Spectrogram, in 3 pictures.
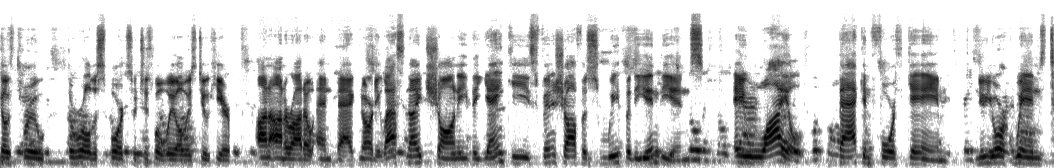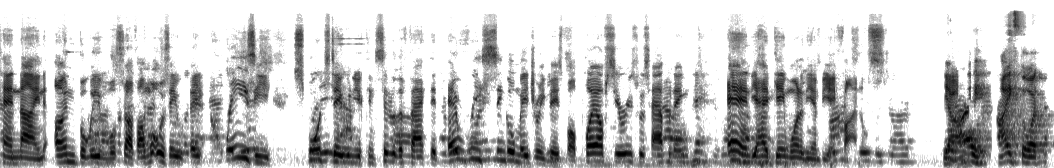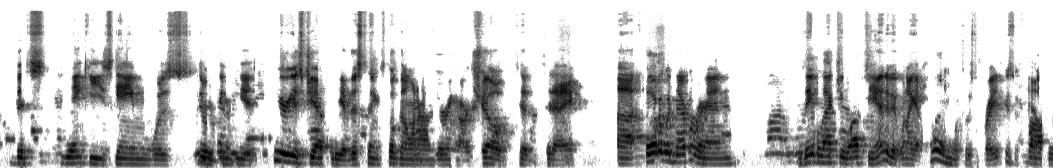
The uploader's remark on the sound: LIVE From Real Men Wear Pink Kickoff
